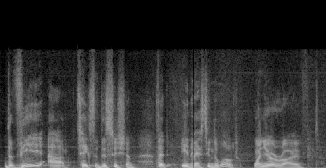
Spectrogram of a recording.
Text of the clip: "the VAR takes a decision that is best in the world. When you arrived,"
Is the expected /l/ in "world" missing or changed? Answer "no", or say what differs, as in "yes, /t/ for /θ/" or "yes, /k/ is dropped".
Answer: no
